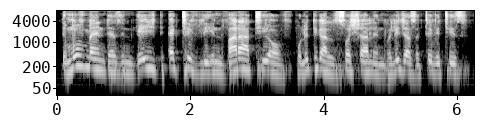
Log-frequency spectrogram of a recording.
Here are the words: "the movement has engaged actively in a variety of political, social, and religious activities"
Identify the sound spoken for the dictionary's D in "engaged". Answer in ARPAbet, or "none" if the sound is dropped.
D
